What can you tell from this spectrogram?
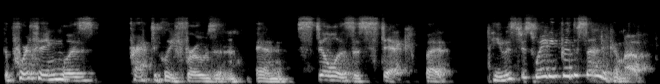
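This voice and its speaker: American lady reading her poems at a festival, kinda low voice, echoey room. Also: very animated. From United States. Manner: measured reading, with ums in the asides. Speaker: poet. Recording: roomy echo.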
